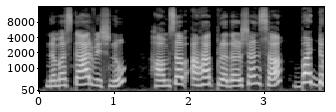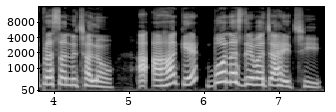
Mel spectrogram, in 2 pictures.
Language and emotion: Maithili, happy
